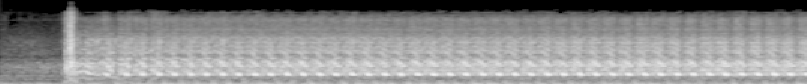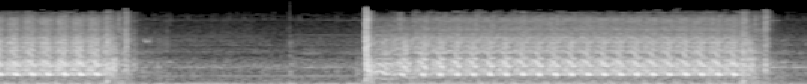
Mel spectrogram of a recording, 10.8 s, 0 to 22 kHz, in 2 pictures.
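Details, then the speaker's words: Old VW Polo 1.4 petrol that won't start: two bursts of steady starter cranking at about three beats a second, engine never fires; mechanic suspects the ignition coil. "Je pense que ça c'est pas bon ça. Je pense que La bobine est à remplacer."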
